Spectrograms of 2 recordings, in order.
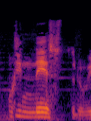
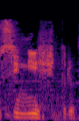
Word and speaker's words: Sinestro: Tudo bem, é uma coisa, mas Sinestro e não Sinistro. – É porque o nome dele é Sinestro. – Não é o nome, Sinistro. É Sinestro.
